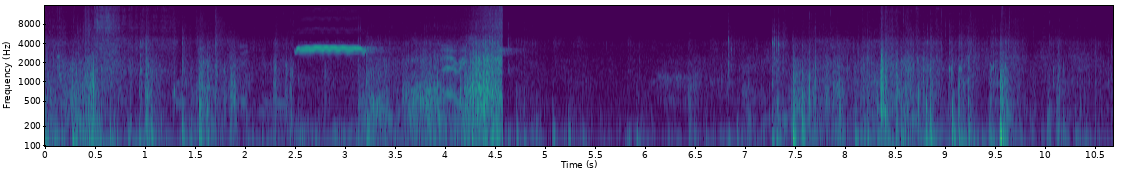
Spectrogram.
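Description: A mountain bike's frame and chain clatter over bumps.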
